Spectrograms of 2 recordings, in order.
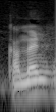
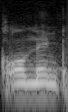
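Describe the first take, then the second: First: कमेंट with a short "uh" start: kuh-MENT; wrong pronunciation. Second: कमेंट with an open "o" start: KOM-ent; correct pronunciation. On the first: (कमेंट में पहला स्वर छोटा अ) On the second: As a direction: say कमेंट as "kaw-ment". (कमेंट को "कॉमेंट" बोलें) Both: Shown as a demonstration. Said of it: "कमेंट नहीं होता है".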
